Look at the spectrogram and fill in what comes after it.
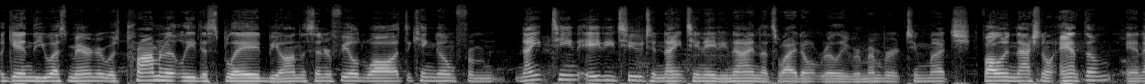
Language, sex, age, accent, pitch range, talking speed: English, male, 30-49, American, 140-165 Hz, 175 wpm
